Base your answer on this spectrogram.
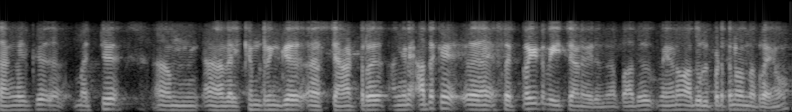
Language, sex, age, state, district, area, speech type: Malayalam, male, 18-30, Kerala, Idukki, rural, conversation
